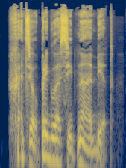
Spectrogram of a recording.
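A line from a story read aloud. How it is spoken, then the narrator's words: Woman, snorting. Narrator (Russian): хмыкнула женщина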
